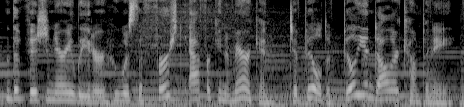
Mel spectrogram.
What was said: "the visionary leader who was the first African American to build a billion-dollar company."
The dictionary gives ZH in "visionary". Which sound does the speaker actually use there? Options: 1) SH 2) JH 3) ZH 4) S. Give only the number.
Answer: 3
